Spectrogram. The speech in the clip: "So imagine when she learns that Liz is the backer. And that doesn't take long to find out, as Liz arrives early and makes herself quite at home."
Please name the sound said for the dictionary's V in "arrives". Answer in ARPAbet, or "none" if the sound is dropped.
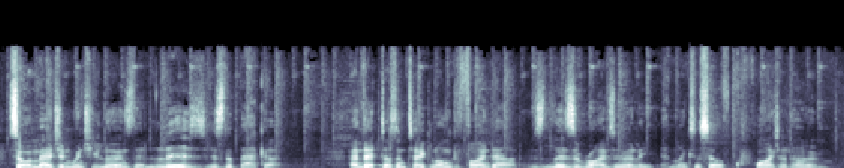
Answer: V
